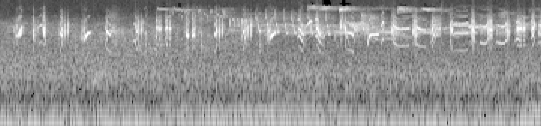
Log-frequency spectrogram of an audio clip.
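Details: Eurasian reed warbler singing in its natural reedbed setting at a UK nature reserve as birds pair up to nest; rhythmic, jerky chatter of repeated chirps and clicks, each phrase doubled or tripled, with low rumbling noise behind.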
